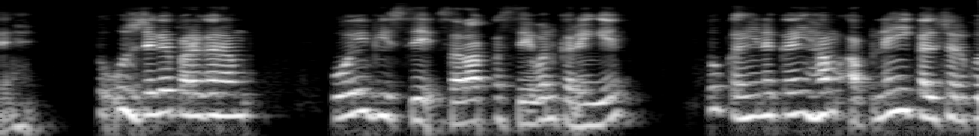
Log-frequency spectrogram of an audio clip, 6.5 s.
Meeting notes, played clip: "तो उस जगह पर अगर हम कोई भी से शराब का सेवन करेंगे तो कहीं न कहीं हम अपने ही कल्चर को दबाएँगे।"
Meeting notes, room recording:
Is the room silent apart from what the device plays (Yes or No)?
Yes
